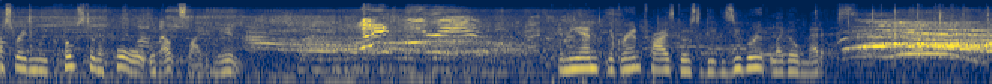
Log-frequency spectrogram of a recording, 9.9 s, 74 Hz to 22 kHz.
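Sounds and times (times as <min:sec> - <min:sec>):
speech: 0:00.0 - 0:03.8, 0:05.6 - 0:08.4
crowd of young voices clamoring: 0:00.0 - 0:09.9
excited cheer from young voices: 0:02.5 - 0:05.0, 0:08.4 - 0:09.9.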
